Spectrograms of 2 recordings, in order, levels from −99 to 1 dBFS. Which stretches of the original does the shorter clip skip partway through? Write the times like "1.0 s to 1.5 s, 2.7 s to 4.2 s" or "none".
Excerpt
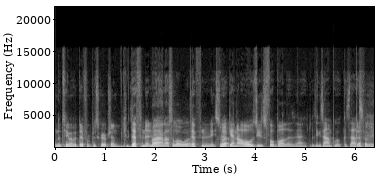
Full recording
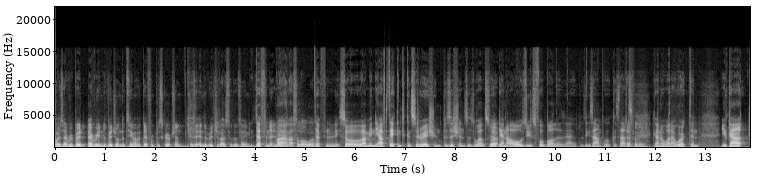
2.7 s to 3.9 s, 5.7 s to 8.6 s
